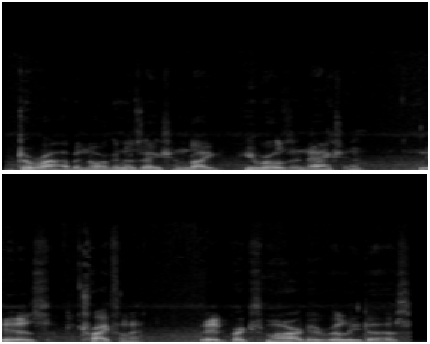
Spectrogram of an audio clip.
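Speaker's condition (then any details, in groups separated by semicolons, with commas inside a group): Parkinson's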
